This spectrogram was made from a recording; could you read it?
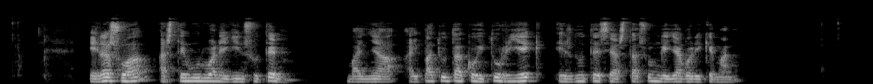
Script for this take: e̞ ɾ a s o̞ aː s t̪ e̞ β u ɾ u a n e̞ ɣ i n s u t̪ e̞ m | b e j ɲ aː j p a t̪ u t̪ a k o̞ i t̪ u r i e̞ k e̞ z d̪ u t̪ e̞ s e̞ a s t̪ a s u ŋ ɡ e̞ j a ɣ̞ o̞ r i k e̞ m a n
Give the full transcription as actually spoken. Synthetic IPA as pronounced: e̞ ɾ a s o̞ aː s t̪ e̞ β u ɾ u a n e̞ ɣ i n s u t̪ e̞ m | b a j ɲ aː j p a t̪ u t̪ a k o̞ i t̪ u r i e̞ k e̞ z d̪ u t̪ e̞ s e̞ a s t̪ a s u ŋ ɡ e̞ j a ɣ̞ o̞ ɾ i k e̞ m a n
